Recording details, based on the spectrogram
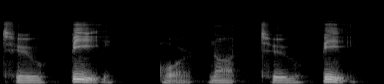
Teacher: the two is softer so to be or not to be so it goes soft strong soft strong soft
